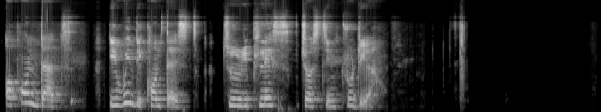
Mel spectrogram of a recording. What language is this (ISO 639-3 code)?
pcm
